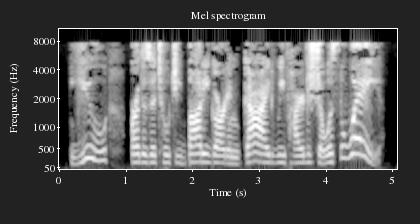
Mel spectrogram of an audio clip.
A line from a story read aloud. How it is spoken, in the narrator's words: Miles exclaimed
